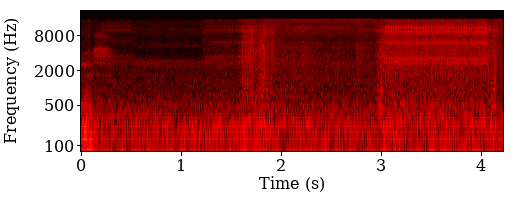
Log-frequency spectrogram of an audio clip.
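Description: Stylus scratching faintly on a tablet screen as a word is handwritten, in a couple of stretches in the second half, over a steady low electrical hum.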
